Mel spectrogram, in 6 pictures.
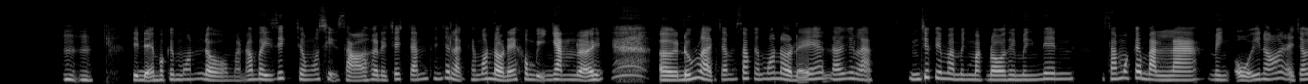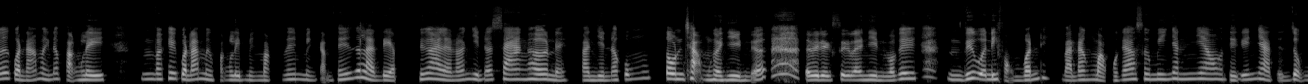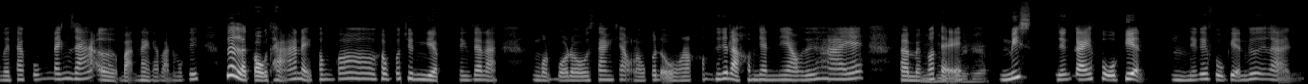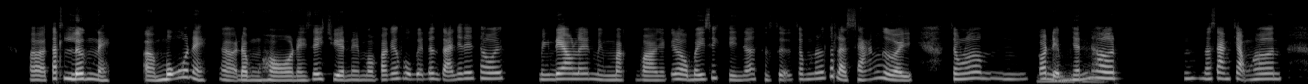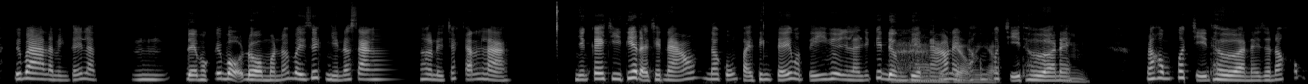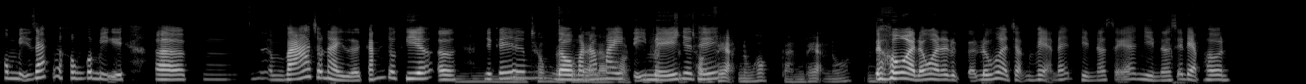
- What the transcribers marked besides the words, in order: tapping; in English: "basic"; laughing while speaking: "rồi"; laughing while speaking: "người nhìn nữa"; laughing while speaking: "Ừm"; in English: "mix"; in English: "basic"; in English: "basic"; tsk; laughing while speaking: "Đúng rồi"
- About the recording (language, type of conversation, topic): Vietnamese, podcast, Làm sao để phối đồ đẹp mà không tốn nhiều tiền?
